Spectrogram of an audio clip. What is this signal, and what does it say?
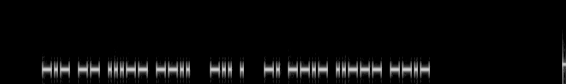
Morse code, heard as a keyed tone, about 40 wpm, 700 Hz. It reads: KM3Z DE NQ2Q
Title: USA Callsign DE Callsign - 4 Characters - 40wpm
